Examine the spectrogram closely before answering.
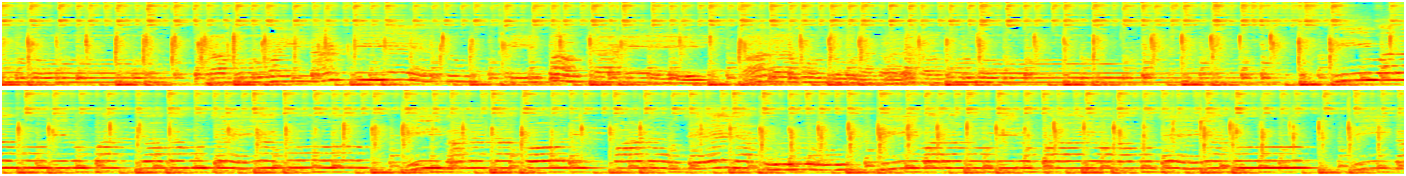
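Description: A man sings a Telugu Christian devotional song into a handheld microphone, holding long notes, over instrumental backing with a steady percussion beat.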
